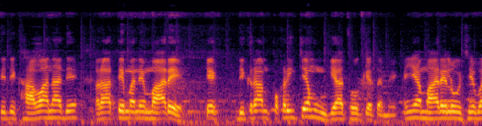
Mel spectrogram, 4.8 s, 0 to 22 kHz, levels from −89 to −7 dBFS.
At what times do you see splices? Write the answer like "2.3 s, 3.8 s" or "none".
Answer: 0.8 s, 3.9 s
